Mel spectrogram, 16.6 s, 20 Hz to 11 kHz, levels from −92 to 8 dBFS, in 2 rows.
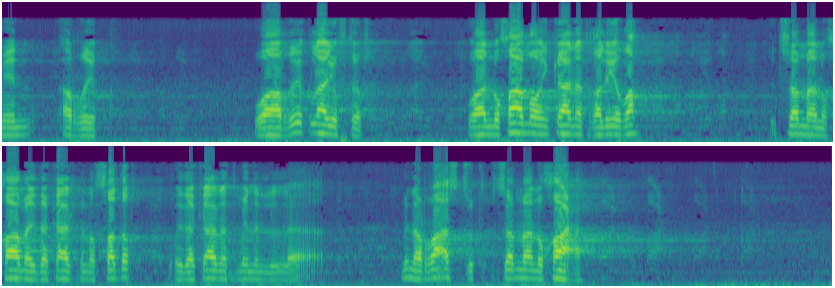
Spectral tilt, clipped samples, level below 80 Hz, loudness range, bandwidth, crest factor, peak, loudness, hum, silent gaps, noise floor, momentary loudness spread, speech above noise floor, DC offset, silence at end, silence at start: -3 dB/octave; 0.5%; -42 dBFS; 5 LU; 11 kHz; 16 dB; 0 dBFS; -12 LUFS; none; none; -41 dBFS; 22 LU; 29 dB; under 0.1%; 0.65 s; 0 s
